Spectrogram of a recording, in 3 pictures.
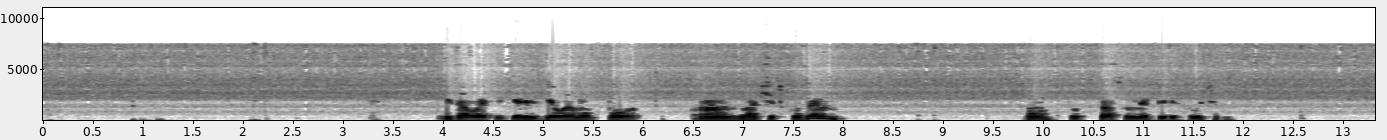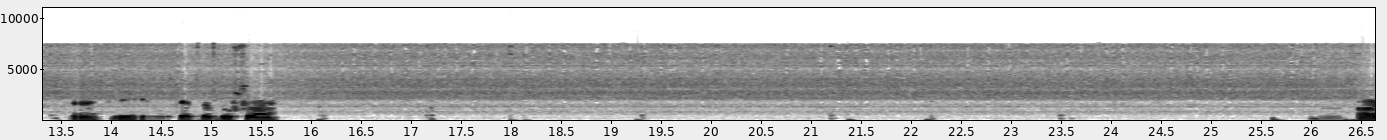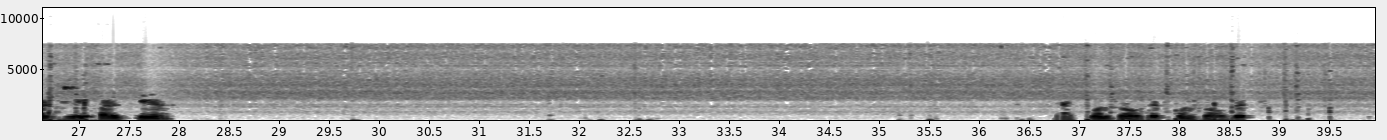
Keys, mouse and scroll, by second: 0.8 r, 2.1 click, 7.0-7.7 middle drag, 10.2-11.3 middle drag, 12.6-13.3 middle drag, 14.7-15.7 drag, 16.2-17.3 middle drag, 17.9 click, 19.3-21.1 middle drag, 22.2-23.4 middle drag, 26.6 alt+g, 27.1 alt+r, 29.8-31.6 drag, 35.2 click, 35.5 scroll up 1, 35.7-36.2 middle drag, 37.3 ctrl+z, 37.9 ctrl+z, 38.5 ctrl+z, 39.1 ctrl+z.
